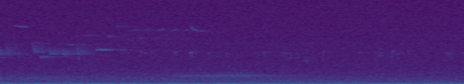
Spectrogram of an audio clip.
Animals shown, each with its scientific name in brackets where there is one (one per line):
Red Crossbill (Loxia curvirostra)
Hairy Woodpecker (Dryobates villosus)
Winter Wren (Troglodytes hiemalis)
